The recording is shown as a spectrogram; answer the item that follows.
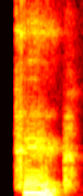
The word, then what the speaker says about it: Typ: Y si es entre, entre de la palabra, se pronuncia un poco más como una Ü, ¿ok? Typ, Typ.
